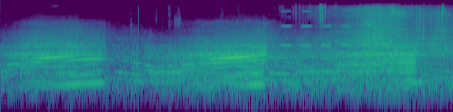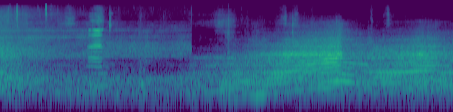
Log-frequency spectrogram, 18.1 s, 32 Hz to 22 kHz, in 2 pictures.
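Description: Toyota GR Yaris's 1.6-litre turbocharged three-cylinder engine accelerating hard through the gears. The revs climb and then fall away at upshifts about 2 and 5 seconds in. It eases off for a few seconds, then pulls up through the revs again to another shift near the end.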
